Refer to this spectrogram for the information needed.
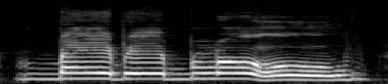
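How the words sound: It is said in a put-on imitating voice. The speaker calls it right. "I have to say it like this. ... in this kind of voice"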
